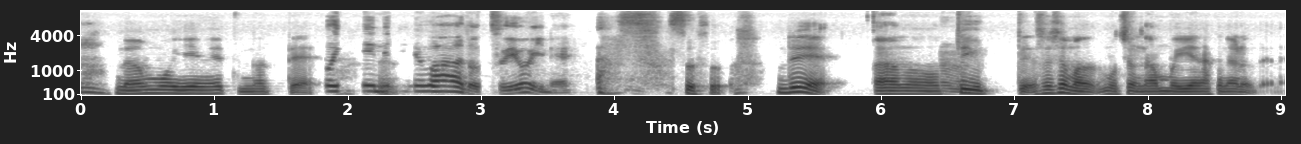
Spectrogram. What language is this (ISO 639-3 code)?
jpn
